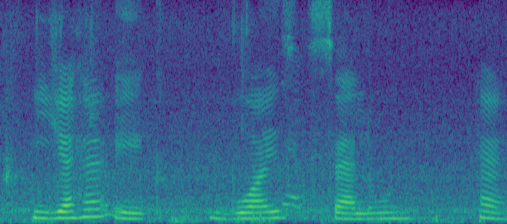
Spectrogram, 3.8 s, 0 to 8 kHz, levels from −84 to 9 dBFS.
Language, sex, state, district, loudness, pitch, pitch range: Hindi, female, Haryana, Rohtak, -18 LUFS, 215 Hz, 205-230 Hz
